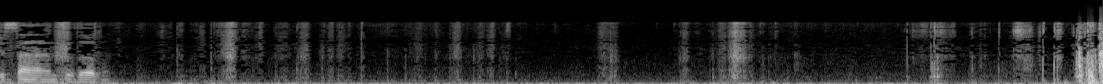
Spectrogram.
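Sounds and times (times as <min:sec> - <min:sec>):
pen scratching on paper: 0:01.6 - 0:05.2.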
